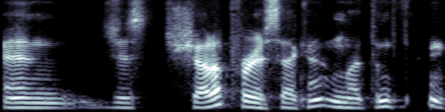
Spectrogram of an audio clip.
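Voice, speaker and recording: With a normal speaking voice, a man talks at a fairly high pitch and fairly even intonation. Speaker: podcast host, army veteran. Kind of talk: casual interview chat.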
